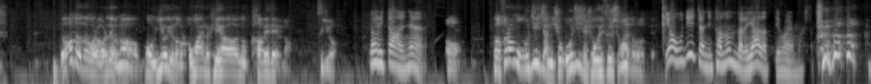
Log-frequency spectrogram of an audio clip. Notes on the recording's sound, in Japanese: 本番組はリモート収録です。収録時環境の影響により、聴き取り辛い部分があります。音声が歪んだり飛んだりしています。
